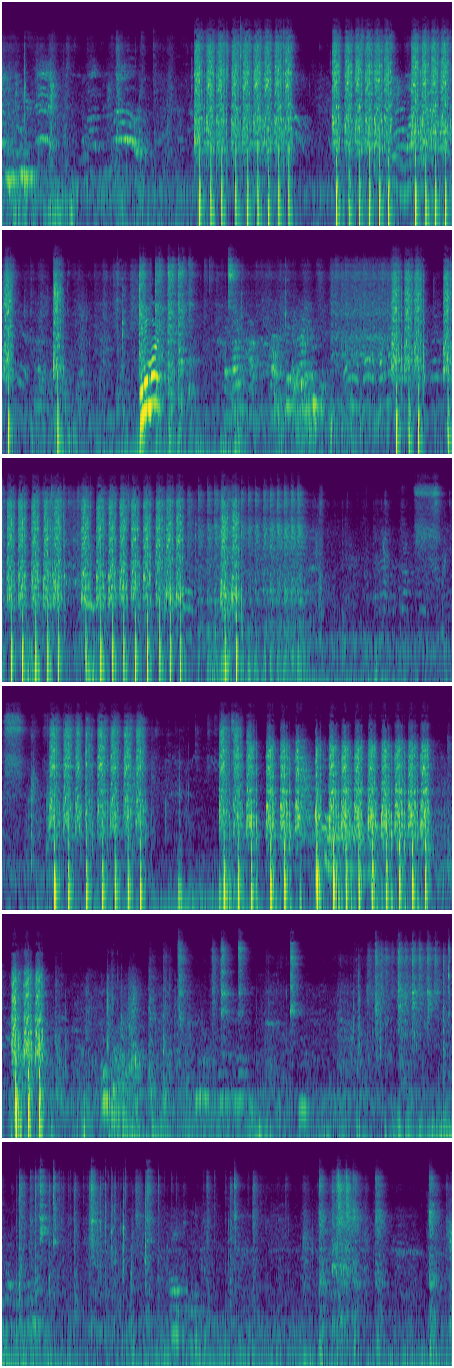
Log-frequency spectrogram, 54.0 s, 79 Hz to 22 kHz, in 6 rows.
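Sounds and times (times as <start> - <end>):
airsoft rifle full-auto bursts: 3.8 - 6.0, 6.6 - 9.4, 10.0 - 10.4, 16.4 - 24.0, 27.9 - 30.1, 31.3 - 37.2.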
